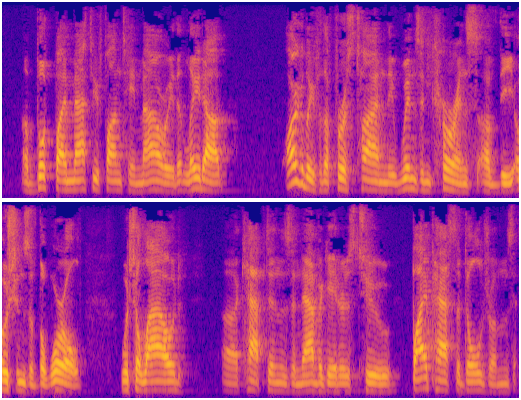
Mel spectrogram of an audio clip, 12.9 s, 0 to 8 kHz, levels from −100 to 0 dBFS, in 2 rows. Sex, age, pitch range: male, 40-59, 115-140 Hz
